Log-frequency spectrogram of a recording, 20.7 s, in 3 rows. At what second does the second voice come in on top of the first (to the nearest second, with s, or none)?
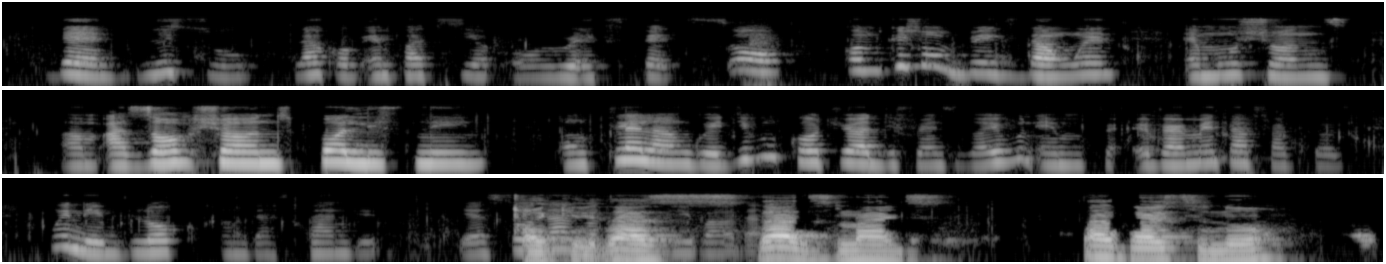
16 s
